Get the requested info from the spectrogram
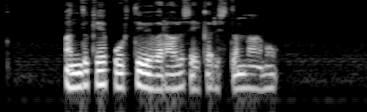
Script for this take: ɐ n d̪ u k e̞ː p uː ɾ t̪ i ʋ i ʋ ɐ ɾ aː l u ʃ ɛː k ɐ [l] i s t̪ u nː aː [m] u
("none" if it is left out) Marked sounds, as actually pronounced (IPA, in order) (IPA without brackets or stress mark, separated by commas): ɾ, m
